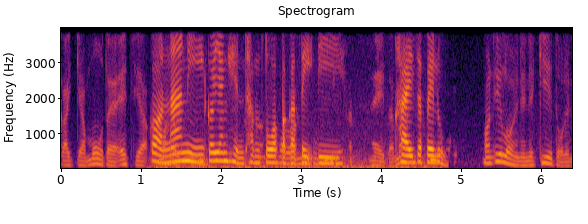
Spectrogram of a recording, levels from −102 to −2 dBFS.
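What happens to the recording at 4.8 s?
Speech suppressed in double talk runs from 4.58 to 5.29 s. The speech dips by as much as about 20 dB, most likely because an echo canceller mistook overlapping talk for echo. An echo leak lands between 4.86 and 4.97 s: a faint copy of the speech, roughly 30 dB down and delayed 435 ms, likely slipped past the far-end canceller.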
